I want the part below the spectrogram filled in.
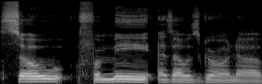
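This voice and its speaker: This man has an American accent, his intonation fairly even. The background is silent and the recording very clean. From Pennsylvania, US. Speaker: engineer, podcast guest. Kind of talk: interview conversation.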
